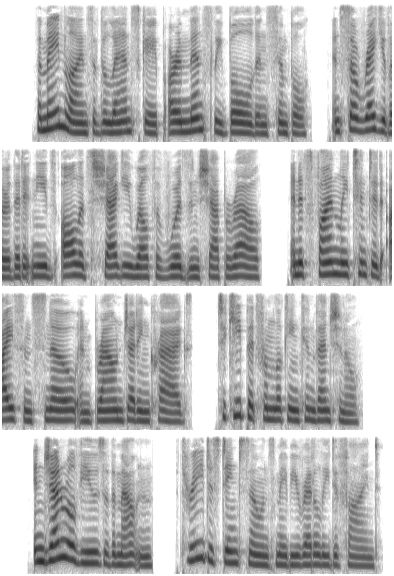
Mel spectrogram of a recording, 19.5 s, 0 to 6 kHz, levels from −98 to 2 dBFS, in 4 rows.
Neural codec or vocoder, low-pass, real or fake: none; 5.4 kHz; real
